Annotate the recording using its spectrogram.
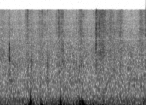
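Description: Near silence: room tone with a few faint, soft low bumps in the first second and a half.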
